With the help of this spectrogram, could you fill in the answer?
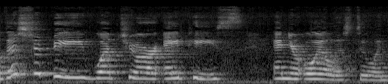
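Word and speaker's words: épis: I know some people are gonna say it's not EPIS, it's APIS. I know it's APIS, but I like to say EPIS.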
